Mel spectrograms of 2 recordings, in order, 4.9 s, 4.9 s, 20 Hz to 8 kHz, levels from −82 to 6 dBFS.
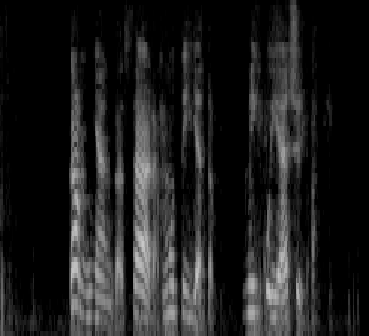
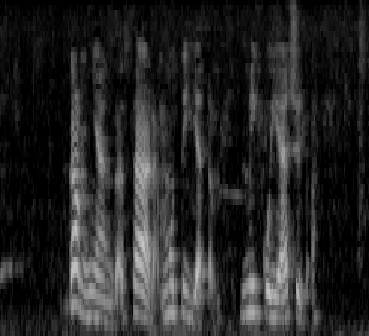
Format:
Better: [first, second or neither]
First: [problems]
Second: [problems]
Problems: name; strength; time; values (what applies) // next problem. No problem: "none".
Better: second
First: noise reduction (neural mask model RNNoise)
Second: none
